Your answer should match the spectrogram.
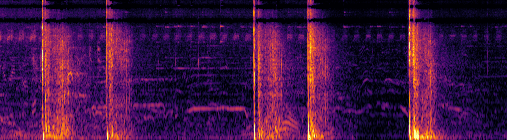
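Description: Five loud gunshots from black-powder guns firing blanks, about one second in, then at two, five, six and eight seconds, each trailing off with a short echo. Voices call out between the shots.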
